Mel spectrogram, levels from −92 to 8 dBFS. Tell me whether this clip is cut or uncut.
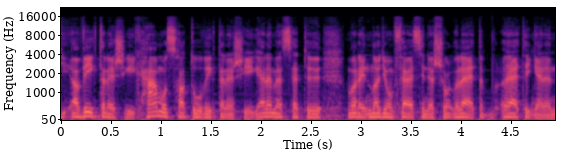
uncut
